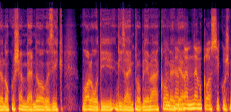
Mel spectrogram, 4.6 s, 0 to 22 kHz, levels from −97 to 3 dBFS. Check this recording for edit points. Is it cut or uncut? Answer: uncut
